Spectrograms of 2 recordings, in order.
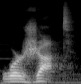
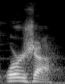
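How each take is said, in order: First: The final T is pronounced. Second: The final T is not pronounced. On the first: This is the American pronunciation. "In the U S, you would, I guess, pronounce orgeat with the T" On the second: This is the French pronunciation. "The pronunciation in French is orgeat. The T is silent"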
